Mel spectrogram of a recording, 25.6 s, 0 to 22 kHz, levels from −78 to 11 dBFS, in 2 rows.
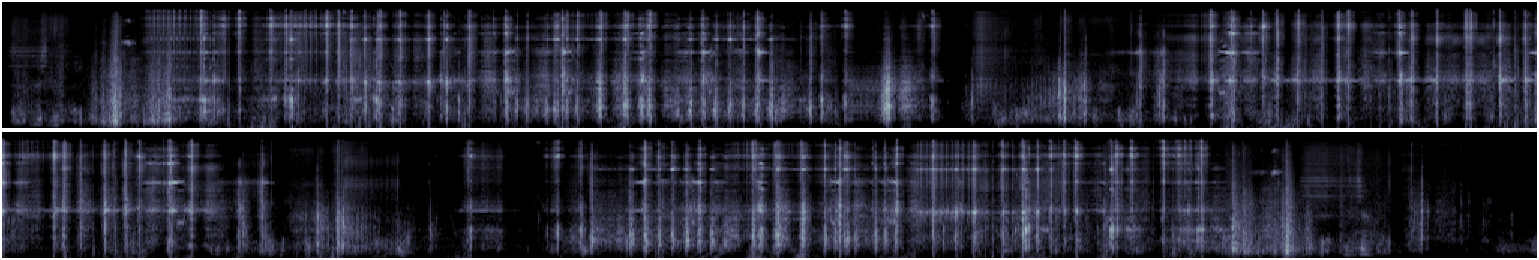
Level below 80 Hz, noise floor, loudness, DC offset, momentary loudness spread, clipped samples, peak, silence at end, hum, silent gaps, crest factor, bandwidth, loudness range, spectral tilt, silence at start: -68 dBFS; -61 dBFS; -24 LUFS; under 0.1%; 16 LU; under 0.1%; -2 dBFS; 0.95 s; none; none; 26 dB; 17 kHz; 7 LU; 1 dB/octave; 0.1 s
